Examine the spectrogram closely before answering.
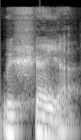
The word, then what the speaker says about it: विषया: Traigunya Vishaya. The sh is the cerebral sh. The tip of the tongue ideally should be pointing upwards.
